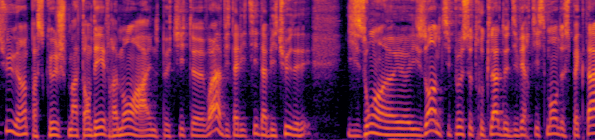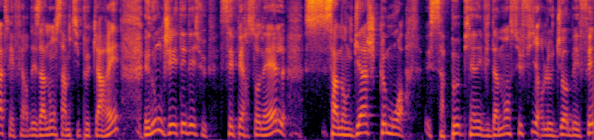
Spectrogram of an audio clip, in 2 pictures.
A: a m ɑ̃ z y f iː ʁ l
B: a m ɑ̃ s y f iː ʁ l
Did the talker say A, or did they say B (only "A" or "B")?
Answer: B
